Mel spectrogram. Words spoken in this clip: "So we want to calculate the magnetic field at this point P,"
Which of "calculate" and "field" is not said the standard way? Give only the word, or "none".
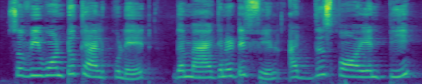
none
